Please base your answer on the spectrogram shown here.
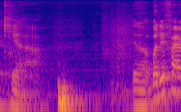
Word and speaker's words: cyaa: So I do that as well, where, because, you know, in Jamaica we don't say can't, we say can't.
